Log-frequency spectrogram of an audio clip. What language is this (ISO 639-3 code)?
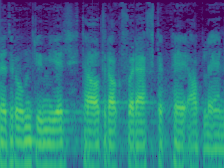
gsw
